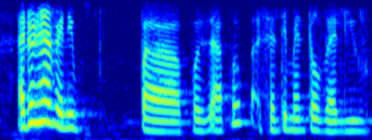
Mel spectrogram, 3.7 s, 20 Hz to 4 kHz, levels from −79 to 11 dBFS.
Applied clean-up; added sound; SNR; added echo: none; none; none; none.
